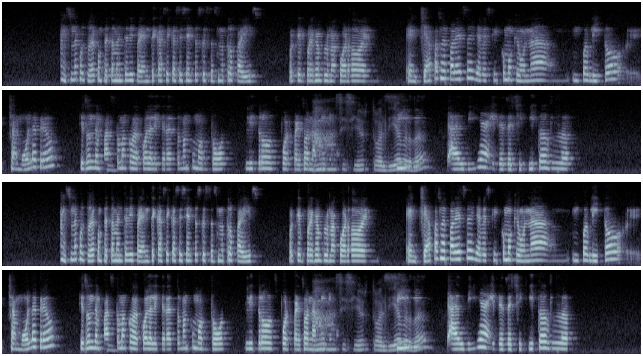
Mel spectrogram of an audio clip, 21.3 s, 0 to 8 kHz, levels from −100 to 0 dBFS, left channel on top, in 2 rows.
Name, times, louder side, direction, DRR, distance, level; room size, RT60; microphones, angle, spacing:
voice 1, 1.0-3.2 3.5-4.2 4.9-6.1 6.7-8.1 8.3-10.4 10.8-11.5 11.9-14.3 14.7-16.1 17.2-17.6 18.1-20.1, right 5 dB, 80° right, 0.6 m, -29 dB
voice 2, 15.8-17.8, right 1 dB, 10° right, 0.4 m, -38 dB
12.0 x 5.0 x 2.8 m
head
